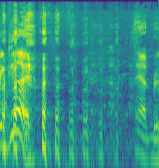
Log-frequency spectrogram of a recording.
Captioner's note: laughter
